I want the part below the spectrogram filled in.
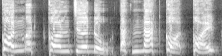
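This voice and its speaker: A callous daughter-in-law putting on drawn-out, theatrical wails. Her sobbing cries sit very high and loud, every syllable stretched out. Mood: theatrical wailing.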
